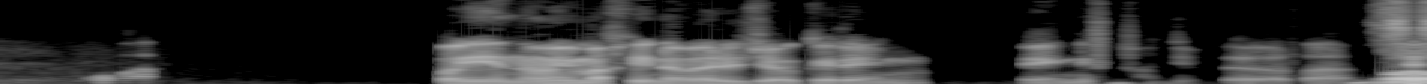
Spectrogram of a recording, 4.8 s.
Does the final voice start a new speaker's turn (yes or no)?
yes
